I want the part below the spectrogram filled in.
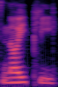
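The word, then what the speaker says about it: Noypi: Did I pronounce it Noipi. correct? Yes, Noipi, Pinoy.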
